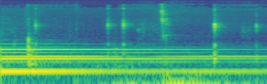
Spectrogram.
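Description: A guitar note rings low and sustained as the root of a G sharp minor chord, holding steady and quiet with soft string and finger noises over it.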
